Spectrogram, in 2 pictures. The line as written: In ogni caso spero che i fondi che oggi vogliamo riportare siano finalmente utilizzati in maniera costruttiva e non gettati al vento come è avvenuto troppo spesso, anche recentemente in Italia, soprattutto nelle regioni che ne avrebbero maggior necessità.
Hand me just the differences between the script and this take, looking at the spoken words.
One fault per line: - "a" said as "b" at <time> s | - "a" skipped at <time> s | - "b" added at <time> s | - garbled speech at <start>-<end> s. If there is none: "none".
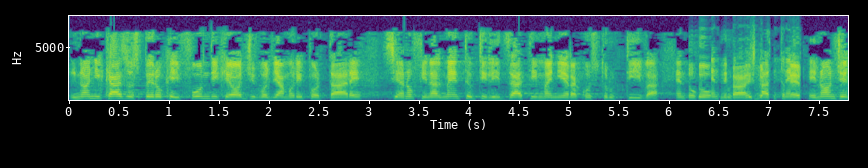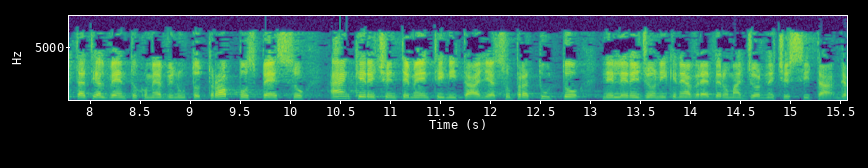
- garbled speech at 6.1-7.3 s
